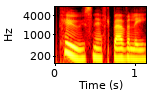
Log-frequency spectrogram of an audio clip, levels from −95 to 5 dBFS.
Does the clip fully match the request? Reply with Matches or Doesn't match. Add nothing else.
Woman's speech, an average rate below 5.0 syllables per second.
Doesn't match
